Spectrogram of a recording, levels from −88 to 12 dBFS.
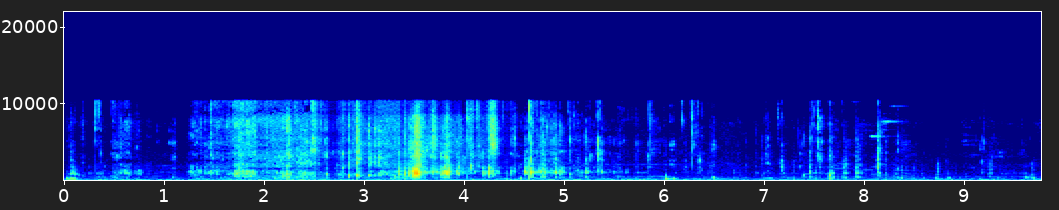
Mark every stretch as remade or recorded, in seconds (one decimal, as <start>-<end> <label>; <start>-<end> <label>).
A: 0.0-2.5 recorded; 2.5-4.5 remade; 4.5-9.8 recorded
